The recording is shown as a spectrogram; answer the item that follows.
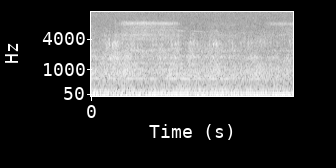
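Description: Outdoor ambience: a steady low rumble with a faint, high-pitched insect buzz that fades in and out.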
